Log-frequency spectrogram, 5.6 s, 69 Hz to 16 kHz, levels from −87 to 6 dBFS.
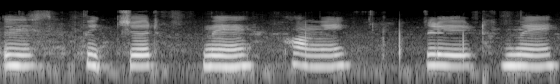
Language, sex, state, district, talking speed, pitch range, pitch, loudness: Hindi, male, Punjab, Fazilka, 65 wpm, 225-235 Hz, 230 Hz, -13 LUFS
